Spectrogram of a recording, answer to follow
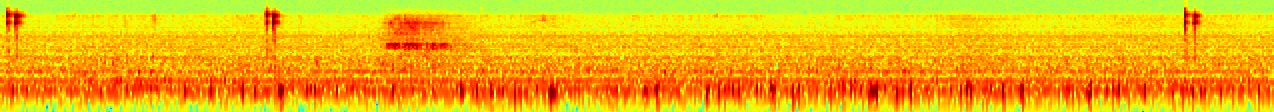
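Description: Quiet room tone with three sharp clicks and one short exhale of breath about four seconds in.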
